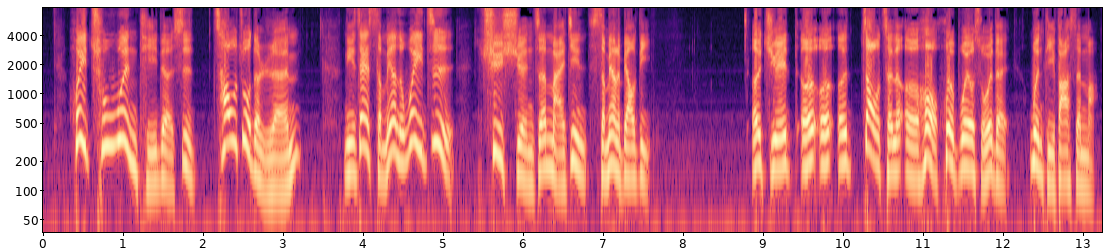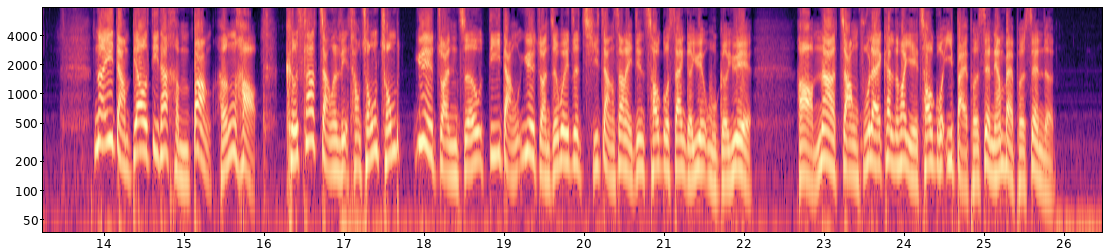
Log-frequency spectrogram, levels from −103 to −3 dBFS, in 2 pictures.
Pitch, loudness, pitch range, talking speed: 170 Hz, -11 LUFS, 145-215 Hz, 280 characters per minute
